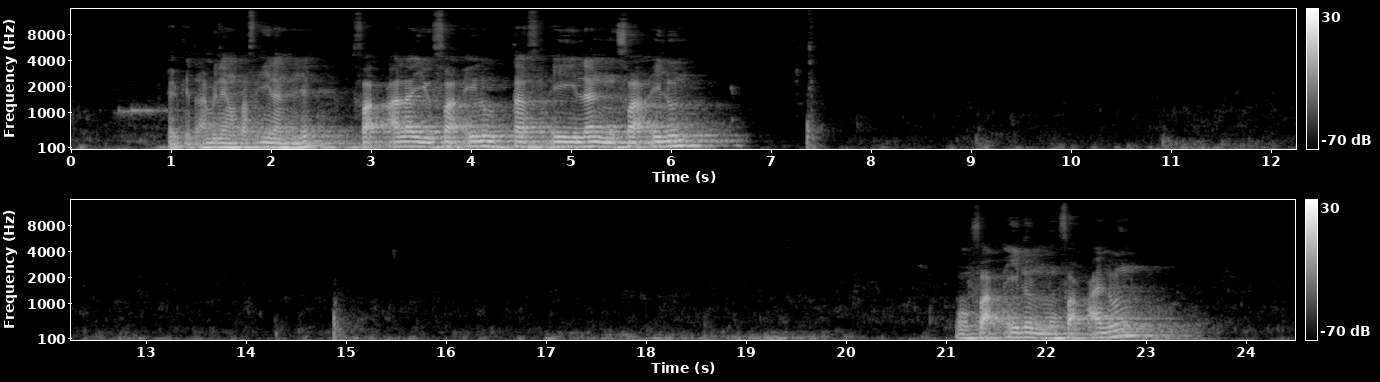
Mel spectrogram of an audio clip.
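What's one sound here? A man speaks calmly through a headset microphone.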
